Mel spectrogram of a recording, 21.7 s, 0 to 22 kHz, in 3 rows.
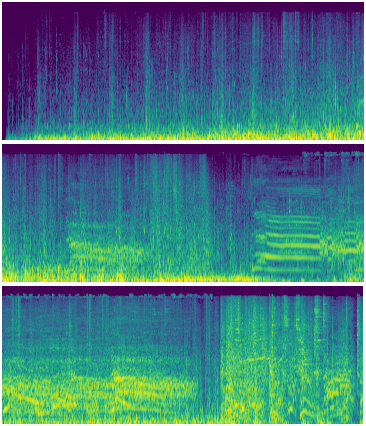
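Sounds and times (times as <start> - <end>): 
horses in battle: 0.1 - 21.7
voices in battle: 12.3 - 21.7
swords clashing in battle: 18.9 - 21.7.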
